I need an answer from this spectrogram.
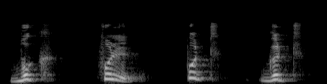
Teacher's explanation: the back part is raised towards a half closed and closed position. the lips are rounded. இத pronounce பண்ணும்போது lips வந்து roundedல இருக்குன்னு சொல்றாங்க.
